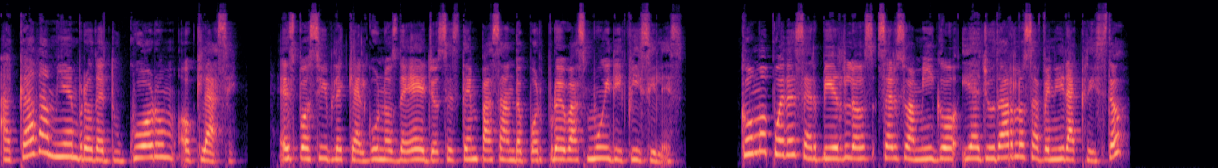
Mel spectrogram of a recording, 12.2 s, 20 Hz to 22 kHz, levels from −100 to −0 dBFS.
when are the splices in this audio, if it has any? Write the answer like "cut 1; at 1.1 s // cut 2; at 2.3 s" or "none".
cut 1; at 8.7 s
